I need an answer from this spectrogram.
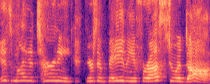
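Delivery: play-acted, high, bursting, erupting joy. Retelling what a woman said after a phone call in a pharmacy: retelling bursting joy. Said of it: "but she just erupted in joy".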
